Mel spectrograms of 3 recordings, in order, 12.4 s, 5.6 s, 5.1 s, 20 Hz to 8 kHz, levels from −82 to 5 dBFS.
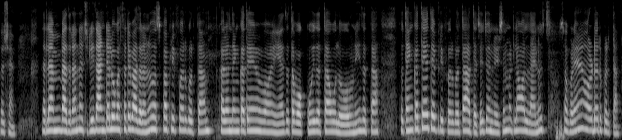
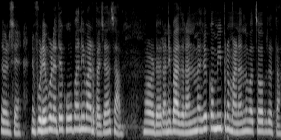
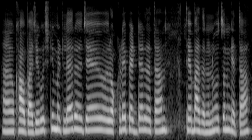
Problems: background sounds at intervals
